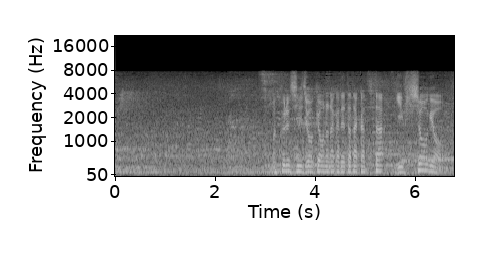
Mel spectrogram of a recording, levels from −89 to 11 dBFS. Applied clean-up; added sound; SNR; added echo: none; none; none; none.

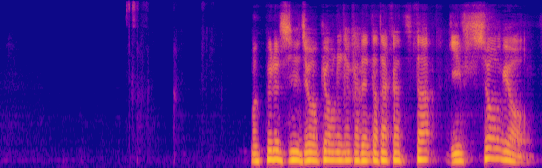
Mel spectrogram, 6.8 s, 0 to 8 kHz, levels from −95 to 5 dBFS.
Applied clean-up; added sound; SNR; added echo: neural mask model DeepFilterNet 3.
